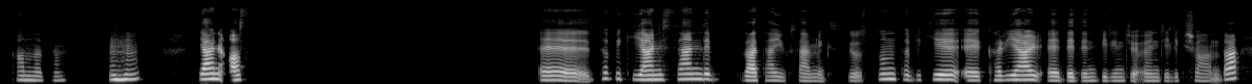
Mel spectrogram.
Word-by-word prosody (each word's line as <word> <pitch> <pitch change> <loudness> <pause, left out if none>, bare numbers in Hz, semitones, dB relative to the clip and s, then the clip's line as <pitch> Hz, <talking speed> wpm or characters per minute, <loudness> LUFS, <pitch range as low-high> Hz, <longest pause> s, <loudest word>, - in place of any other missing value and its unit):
Anladım. 195 -2 -8 0.4
Hı 225 - +3
hı. 235 +3 +2 0.6
Yani 250 +1 +8
as 210 0 +4 2.9
Eee, 195 -3 +1
tabii 265 -1 -7
ki, 225 -2 -15
yani, 220 +1 +5
sen 245 +2 +1
de 235 -2 -1 0.2
zaten 185 -1 +2
yükselmek 165 -3 -8
istiyorsun, 245 +8 -5
tabii 215 -3 -11
ki, 220 +2 -9 0.3
eee, 190 -1 0
kariyer, 215 +2 +3
eee, 185 -1 -2
dedin 170 0 -5
1'nci 170 -1 -9
öncelik 170 0 -11
şu 180 - -9
anda. 245 - +1
205 Hz, 115 wpm, -20 LUFS, 175-225 Hz, 2.9 s, Yani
